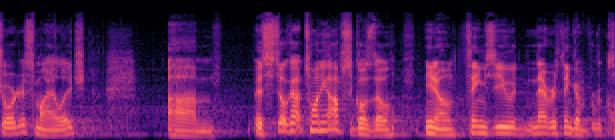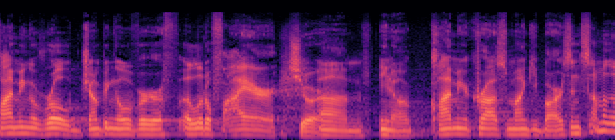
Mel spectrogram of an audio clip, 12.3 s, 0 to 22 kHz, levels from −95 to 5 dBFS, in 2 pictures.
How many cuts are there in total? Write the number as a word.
one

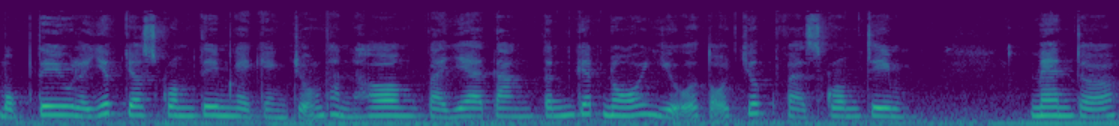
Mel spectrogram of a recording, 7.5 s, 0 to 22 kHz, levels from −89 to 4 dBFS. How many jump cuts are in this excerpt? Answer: zero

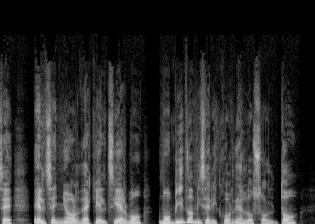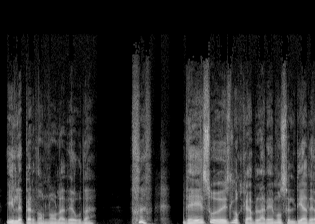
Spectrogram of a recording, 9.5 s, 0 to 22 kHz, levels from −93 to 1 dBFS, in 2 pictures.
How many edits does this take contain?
zero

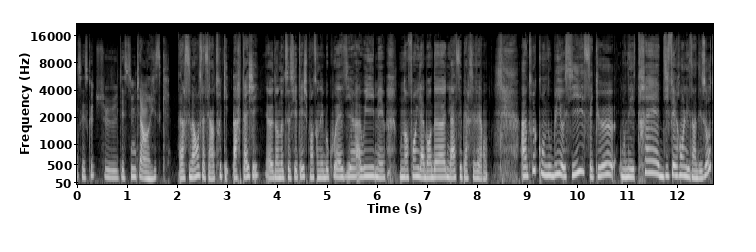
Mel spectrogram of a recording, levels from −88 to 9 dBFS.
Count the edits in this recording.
five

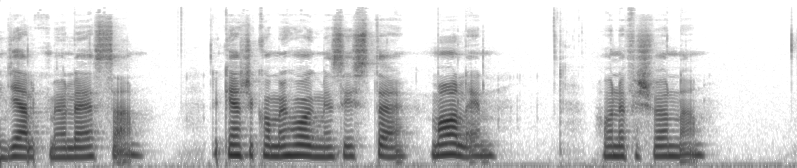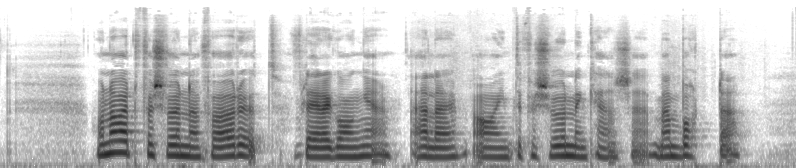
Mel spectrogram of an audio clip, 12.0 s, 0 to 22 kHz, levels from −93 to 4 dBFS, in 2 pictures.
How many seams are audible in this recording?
one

